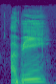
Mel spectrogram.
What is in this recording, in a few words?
"abiñ", apatani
